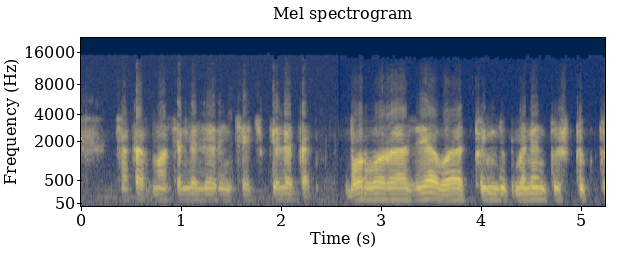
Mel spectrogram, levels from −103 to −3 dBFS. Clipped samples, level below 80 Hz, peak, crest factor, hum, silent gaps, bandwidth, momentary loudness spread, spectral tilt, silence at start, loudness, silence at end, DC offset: under 0.1%; -66 dBFS; -2 dBFS; 22 dB; none; none; 13.5 kHz; 9 LU; -5 dB/octave; 0 s; -22 LUFS; 0 s; under 0.1%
